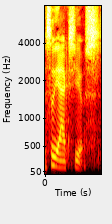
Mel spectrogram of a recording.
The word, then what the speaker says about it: Axios: It's uh, Axios.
